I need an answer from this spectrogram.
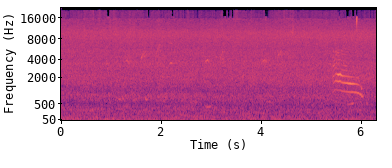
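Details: Cat in Minoo Park, Japan, on 18 June 2025, trailing someone to a bench and rubbing against their legs; a single brief descending meow late in the recording, set against constant loud rushing background noise.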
